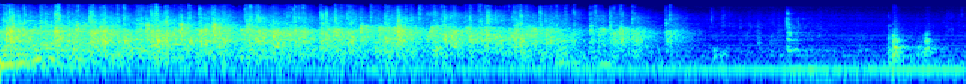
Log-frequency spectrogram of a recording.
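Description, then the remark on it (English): An audience applauds with dense, steady clapping that holds strong for about four seconds, then thins out into a few scattered claps before fading. A low steady hum runs underneath. “You keep clapping.”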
